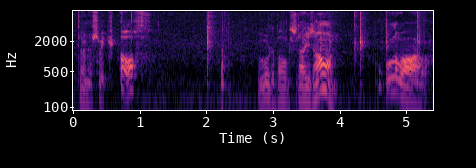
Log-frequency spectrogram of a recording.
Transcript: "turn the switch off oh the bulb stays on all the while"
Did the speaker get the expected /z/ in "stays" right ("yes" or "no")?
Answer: yes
